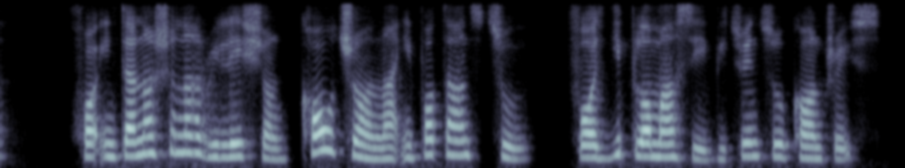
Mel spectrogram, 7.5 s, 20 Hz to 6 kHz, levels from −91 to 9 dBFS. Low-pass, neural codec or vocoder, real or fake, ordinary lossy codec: 5.4 kHz; codec, 16 kHz, about 1 kbps, DyCAST, with the encoder's durations; fake; none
